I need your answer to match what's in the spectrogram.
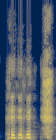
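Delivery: grandmother's small chuckle; laugh. Real, not acted. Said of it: "சிரிக்காத பாட்டி".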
